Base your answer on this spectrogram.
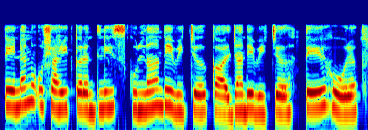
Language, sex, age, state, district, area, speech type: Punjabi, female, 18-30, Punjab, Fatehgarh Sahib, rural, spontaneous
